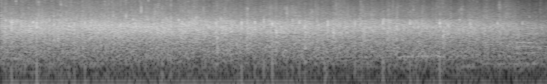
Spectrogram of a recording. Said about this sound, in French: Amen. Alléluia. Gloire à Dieu. Applaudissez cette parole.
